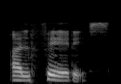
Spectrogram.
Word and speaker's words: alférez: en este caso vamos a separar la palabra alférez se divide en tres sílabas pero debo tener bastante cuidado si en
